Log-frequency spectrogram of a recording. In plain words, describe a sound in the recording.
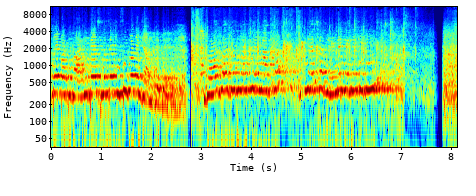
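A woman speaks loudly into a microphone, heard through a loudspeaker.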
